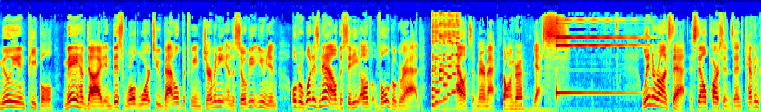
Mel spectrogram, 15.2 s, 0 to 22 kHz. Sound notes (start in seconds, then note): 8.1 player buzzer; 11.1 ding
